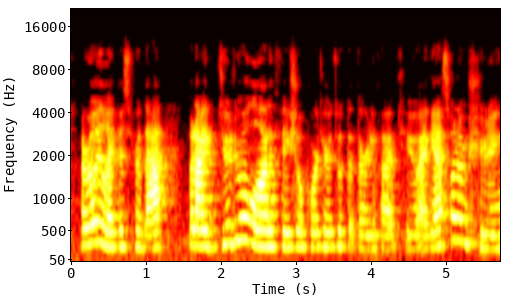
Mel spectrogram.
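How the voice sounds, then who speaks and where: This woman has a high pitch and ordinary pitch variation at a moderate pace. Background noise is noticeable. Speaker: photographer, YouTuber. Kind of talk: casual tutorial vlog. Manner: casual, chatty.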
